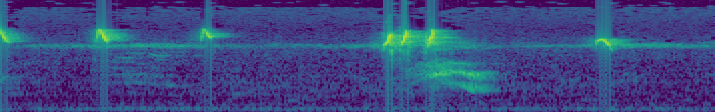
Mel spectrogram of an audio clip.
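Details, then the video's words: Clear, high sunbird chirps in an unusual voice, single notes about half a second apart, then a quick triple chirp running into a lower, slurred falling twitter, and one last chirp. "Chim Hút Mật Hót Giọng Lạ"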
